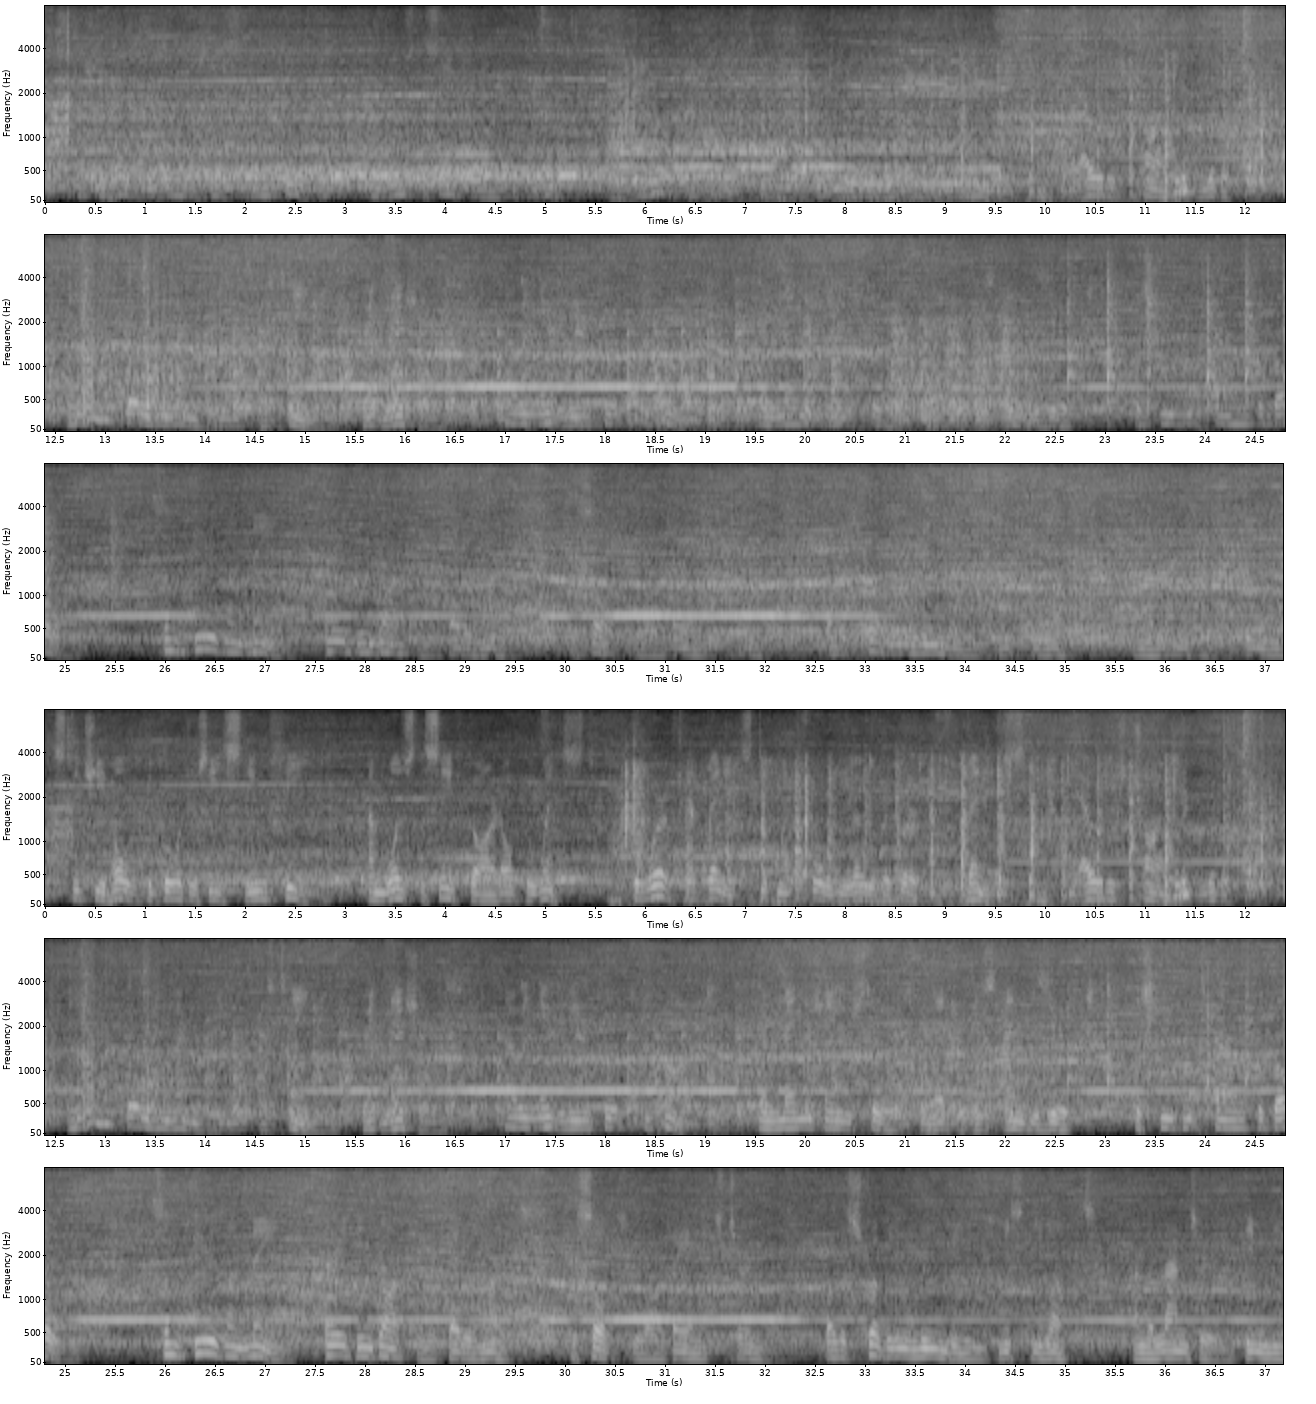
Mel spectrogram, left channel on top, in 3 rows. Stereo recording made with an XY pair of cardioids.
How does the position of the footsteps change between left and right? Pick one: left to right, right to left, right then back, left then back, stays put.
right to left.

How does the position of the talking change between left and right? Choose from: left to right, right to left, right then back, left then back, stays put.
left then back.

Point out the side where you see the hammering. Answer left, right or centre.
left.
